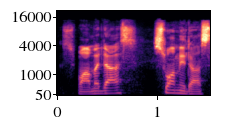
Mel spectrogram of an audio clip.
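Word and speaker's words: Swamidass: Joshua Swadamas. – Oh, yeah. – I said that wrong. Swamidas, that's him.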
